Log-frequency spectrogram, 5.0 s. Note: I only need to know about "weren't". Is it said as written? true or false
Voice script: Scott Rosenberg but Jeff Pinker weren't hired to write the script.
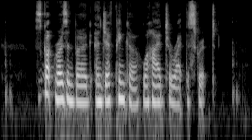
false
